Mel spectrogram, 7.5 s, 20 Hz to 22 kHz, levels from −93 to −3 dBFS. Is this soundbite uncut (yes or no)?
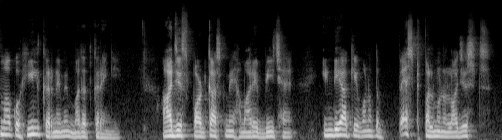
yes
